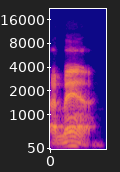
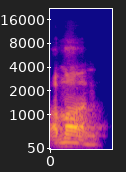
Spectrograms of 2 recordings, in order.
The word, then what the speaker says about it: Amman: Teams went inside a man. Oh, Amman. They went inside Amman, Jordan. I really got to work on my pronunciation of cities in the Middle East.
